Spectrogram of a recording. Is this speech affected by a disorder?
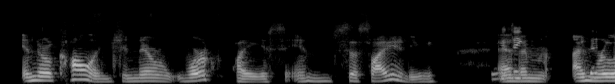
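Yes: cerebral palsy.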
